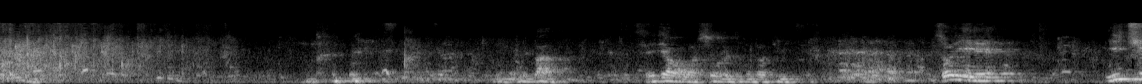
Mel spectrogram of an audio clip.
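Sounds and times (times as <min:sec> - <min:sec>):
audience clapping: 0:00.0 - 0:02.4
laughter: 0:00.0 - 0:06.4, 0:08.1 - 0:09.9
speech: 0:05.4 - 0:05.7, 0:06.4 - 0:10.3, 0:11.0 - 0:11.4.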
